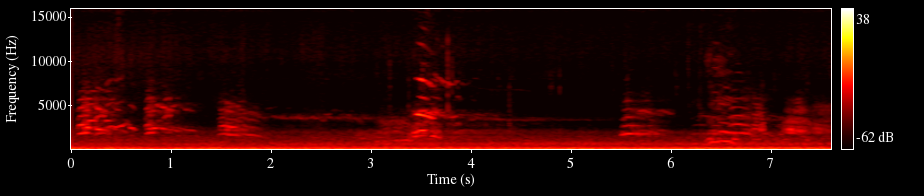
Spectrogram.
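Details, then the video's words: Hungry seagulls giving scattered short, harsh, downslurred calls at irregular intervals, a few louder cries standing out, with a faint thin whistle in between and constant low background rumble. "The sounds of the seagulls hungry"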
